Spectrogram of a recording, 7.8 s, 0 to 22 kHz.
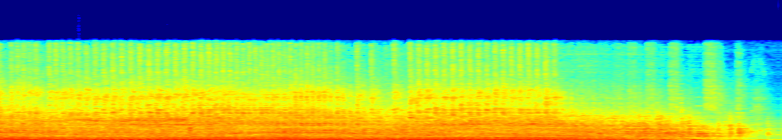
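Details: Bandit SG-40 stump grinder engine, refilled after taking a lot of oil: hard, rapid pounding at about four per second for several seconds, then it winds down and stops; owners suspect a thrown rod or a hole in the block.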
